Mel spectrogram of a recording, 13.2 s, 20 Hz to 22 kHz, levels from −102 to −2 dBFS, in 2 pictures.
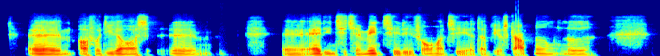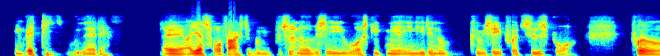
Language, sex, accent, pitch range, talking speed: Danish, male, native, 90-105 Hz, 230 wpm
